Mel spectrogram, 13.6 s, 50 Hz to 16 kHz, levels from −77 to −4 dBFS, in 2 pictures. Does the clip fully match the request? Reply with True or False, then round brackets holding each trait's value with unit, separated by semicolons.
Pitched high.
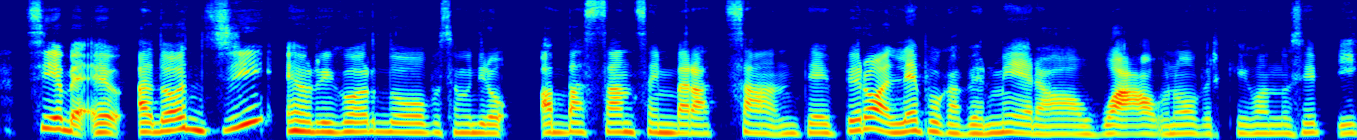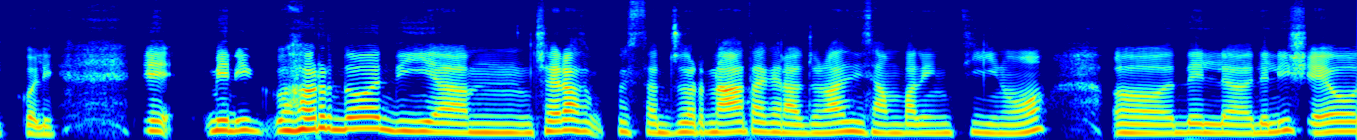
True (195 Hz)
